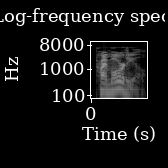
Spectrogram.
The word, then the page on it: primordia: British English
